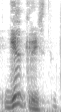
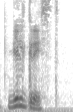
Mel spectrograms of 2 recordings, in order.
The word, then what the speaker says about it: Gilchrist: se han dado cuenta que a lo que aspiran es al puto Kid Grislich. – Kid Gilchrist. Gilchrist.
